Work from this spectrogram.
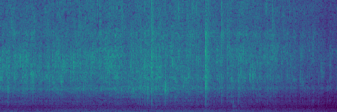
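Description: Vegetable cheese cutlets fry in hot oil with a steady, dense sizzle that fades slightly near the end, broken by a single faint clink.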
